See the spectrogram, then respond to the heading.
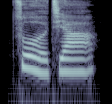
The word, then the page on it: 作家: zuò jiā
